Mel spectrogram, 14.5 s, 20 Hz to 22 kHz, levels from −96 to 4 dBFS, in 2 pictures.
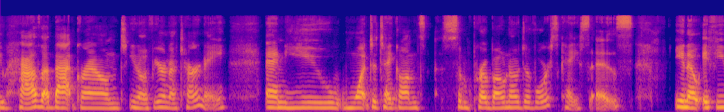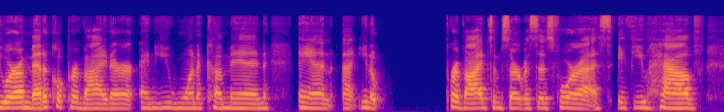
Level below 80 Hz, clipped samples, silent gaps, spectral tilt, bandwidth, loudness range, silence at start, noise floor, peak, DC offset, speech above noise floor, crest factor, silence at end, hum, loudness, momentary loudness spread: -70 dBFS; under 0.1%; none; -4.5 dB/octave; 13 kHz; 4 LU; 0 s; -80 dBFS; -4 dBFS; under 0.1%; 59 dB; 18 dB; 0.25 s; none; -21 LUFS; 11 LU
